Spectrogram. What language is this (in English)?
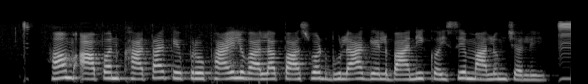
Bhojpuri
